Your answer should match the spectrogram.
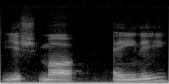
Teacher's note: The Mem has a komatz. Yishmo-Eini. The main accent is on the Ayin.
